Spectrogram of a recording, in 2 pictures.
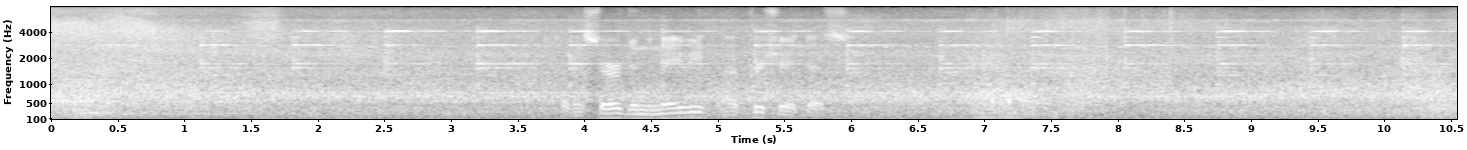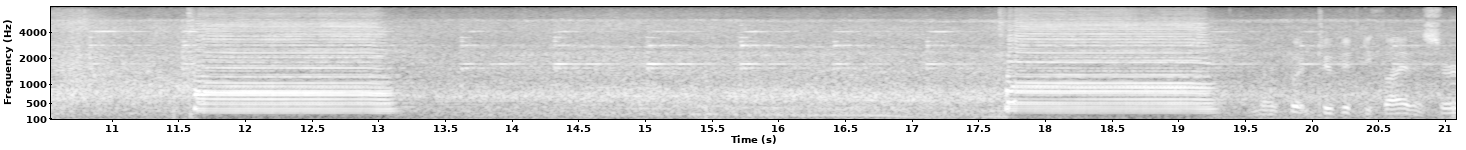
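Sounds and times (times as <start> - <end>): freight locomotives rumbling past: 0.0 - 21.0
locomotive air horn blast: 11.6 - 13.3, 17.7 - 19.4.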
